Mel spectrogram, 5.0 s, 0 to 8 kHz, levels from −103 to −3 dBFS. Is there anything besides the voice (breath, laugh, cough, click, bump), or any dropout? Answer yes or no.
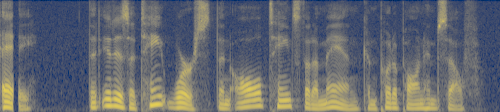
yes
